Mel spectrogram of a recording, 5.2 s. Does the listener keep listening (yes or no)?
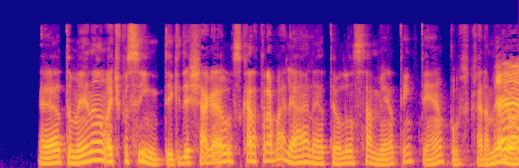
no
